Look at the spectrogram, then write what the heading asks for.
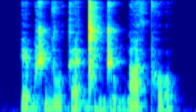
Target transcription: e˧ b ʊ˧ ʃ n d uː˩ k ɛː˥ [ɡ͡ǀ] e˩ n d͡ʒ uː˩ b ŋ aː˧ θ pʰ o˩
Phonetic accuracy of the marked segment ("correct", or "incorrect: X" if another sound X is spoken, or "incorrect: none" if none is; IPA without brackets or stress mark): correct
